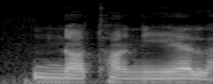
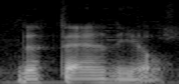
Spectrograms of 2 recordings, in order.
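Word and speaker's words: Nathaniel: ناتانیل هست ناتانیل خب در زبان انگلیسی این به این شکل تلفظ میشه آب دهنم گرد بدم ببخشید نتانیل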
